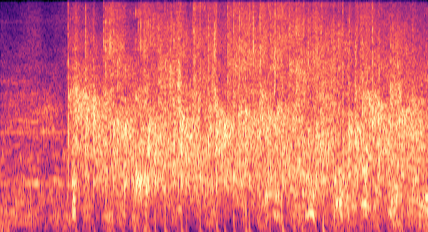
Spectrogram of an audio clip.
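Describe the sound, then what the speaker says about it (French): Sudden burst of audience applause at a French stand-up comedy show, starting after a brief quiet moment and continuing loud and steady, with faint voices mixed in. "Par applaudissement"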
